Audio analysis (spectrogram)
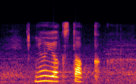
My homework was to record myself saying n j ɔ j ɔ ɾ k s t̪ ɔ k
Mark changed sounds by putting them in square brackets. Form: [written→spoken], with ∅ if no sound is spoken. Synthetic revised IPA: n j [ɔ→u] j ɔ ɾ k s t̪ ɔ k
